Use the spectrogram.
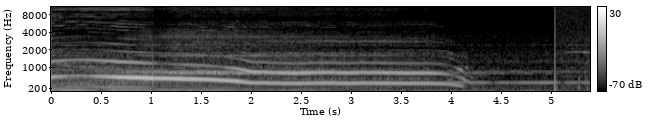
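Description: A timberwolf in a video game lets out one long, loud, clear howl that slowly slides downward in pitch and fades out after about four seconds, followed by a brief click.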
